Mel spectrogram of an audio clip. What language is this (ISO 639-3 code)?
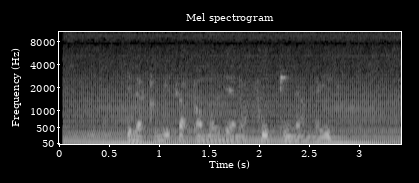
swa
